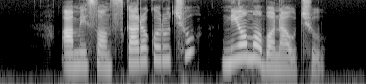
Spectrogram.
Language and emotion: Odia, neutral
